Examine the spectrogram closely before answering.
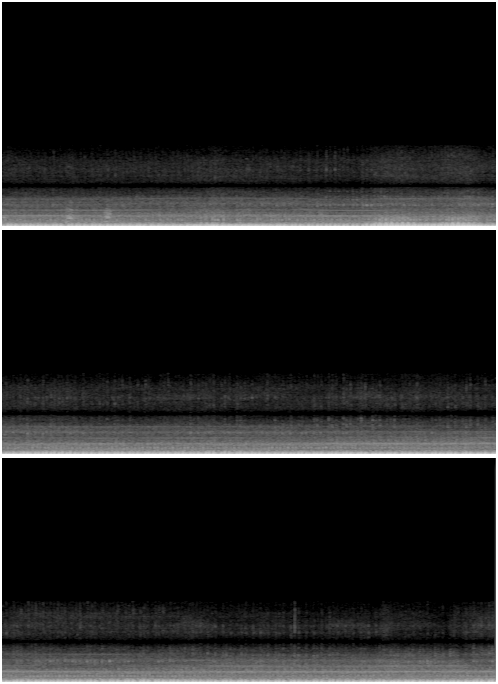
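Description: Buell motorcycle engine running with a dense, low pulsing note, growing louder for a couple of seconds about six seconds in, then steady again as the bike rolls up and stops.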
